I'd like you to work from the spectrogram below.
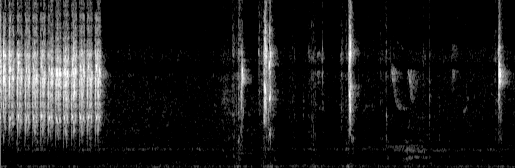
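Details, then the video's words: Little spiderhunter calling as a lure to make other spiderhunters respond and sing: a dense, high, rapid chattering burst for about a second and a half, then scattered sharp high single notes over faint low hum. "MUDAH BIKIN SOGON ( sogok ontong ) LAIN BUNYI GAMPANG RESPON"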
